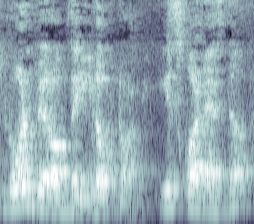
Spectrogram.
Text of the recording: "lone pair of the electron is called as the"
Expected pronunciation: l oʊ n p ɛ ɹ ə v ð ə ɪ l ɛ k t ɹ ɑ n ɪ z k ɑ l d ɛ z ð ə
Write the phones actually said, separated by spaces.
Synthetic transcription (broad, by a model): l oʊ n p ɛ ɹ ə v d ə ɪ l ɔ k t ɑ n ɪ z k ɑ l d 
